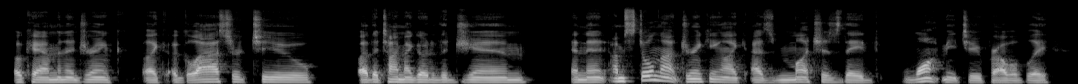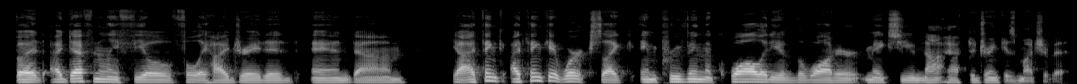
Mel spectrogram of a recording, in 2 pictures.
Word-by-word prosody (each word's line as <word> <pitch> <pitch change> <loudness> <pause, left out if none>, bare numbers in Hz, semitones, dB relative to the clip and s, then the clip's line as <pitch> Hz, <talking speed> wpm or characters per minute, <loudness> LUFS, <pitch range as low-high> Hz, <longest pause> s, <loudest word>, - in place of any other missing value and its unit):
"Ok, 110 +1 +1
I'm 105 +1 +2
gonna 110 -1 +1
drink, 110 0 -2 0.2
like, 100 -1 -1
a 100 - -1
glass 115 +5 +2
or 120 - -2
2 110 -2 -1 0.4
by - - +6
the - - +2
time 115 -2 +1
I 110 - +2
go 110 0 +3
to 105 - -3
the 105 0 -2
gym, 105 -1 -1 0.4
and 105 0 0
then" 110 0 +2
I'm 145 +1 +4
still 190 +8 +2
not 170 -6 +1
drinking, 130 -2 0
like, 100 -2 -2
as 95 -2 -2
much 110 +2 -1
as 100 -1 -4
they'd 95 -3 -2 0.2
want 130 +7 +2
me 105 -3 -2
to, 95 -1 -3
probably, 95 +1 -1 0.4
but 110 -1 +6
I 115 -1 +2
definitely 130 -3 +3
feel 105 -2 0
fully 100 -1 -2
hydrated, 95 0 -1
and 95 0 -2
um - - -3 0.5
yeah, 105 -1 +2
I 115 - +4
think 160 +1 0
I 125 - +3
think 175 +5 -1
it 165 - +4
works, 135 -2 0
like, 100 -1 0
improving 120 +2 +1
the 105 - 0
quality 120 -1 +4
of 100 -1 -4
the 100 - -3
water 100 -1 0
makes 105 -1 -3
you 100 -2 -1
not 100 +3 -3
have 100 -2 -5
to 105 - -7
drink 100 -1 -4
as 90 - -9
much 80 -4 -7
of - - -16
it. - - -11
105 Hz, 180 wpm, -22 LUFS, 100-115 Hz, 0.5 s, by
